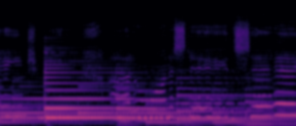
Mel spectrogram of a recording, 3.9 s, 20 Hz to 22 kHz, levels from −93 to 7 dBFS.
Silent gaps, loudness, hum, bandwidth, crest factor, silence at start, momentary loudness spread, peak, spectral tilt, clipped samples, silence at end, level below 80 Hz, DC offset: none; -48 LUFS; none; 14 kHz; 14 dB; 0 s; 9 LU; -34 dBFS; -5.5 dB/octave; under 0.1%; 0 s; under -90 dBFS; under 0.1%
